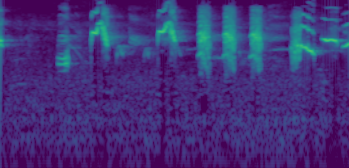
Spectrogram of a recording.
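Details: Ngeplong-style song of an Oriental magpie-robin, used to prompt birds that rarely sing: sharp high chirps and rising whistled slurs in a fairly even series of bright bursts, ending in a thin sustained whistle.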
